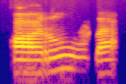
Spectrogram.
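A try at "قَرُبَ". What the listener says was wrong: Nah, hati-hati ru-nya kepanjang.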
